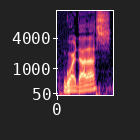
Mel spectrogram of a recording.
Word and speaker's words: Guardadas: Wait, how do you pronounce that? You. – Guardadas.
